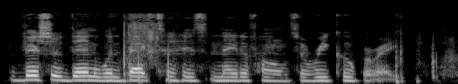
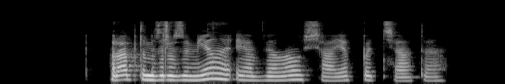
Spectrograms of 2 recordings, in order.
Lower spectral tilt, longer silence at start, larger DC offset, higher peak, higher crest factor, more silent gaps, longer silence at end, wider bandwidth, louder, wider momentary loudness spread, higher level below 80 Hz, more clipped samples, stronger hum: about the same, -5 dB/octave vs -5 dB/octave; second, 0.1 s vs 1.1 s; neither; about the same, -4 dBFS vs -2 dBFS; about the same, 18 dB vs 18 dB; neither; second, 0.05 s vs 0.6 s; first, 11.5 kHz vs 8 kHz; second, -21 LUFS vs -18 LUFS; first, 13 LU vs 10 LU; first, -58 dBFS vs -64 dBFS; neither; neither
